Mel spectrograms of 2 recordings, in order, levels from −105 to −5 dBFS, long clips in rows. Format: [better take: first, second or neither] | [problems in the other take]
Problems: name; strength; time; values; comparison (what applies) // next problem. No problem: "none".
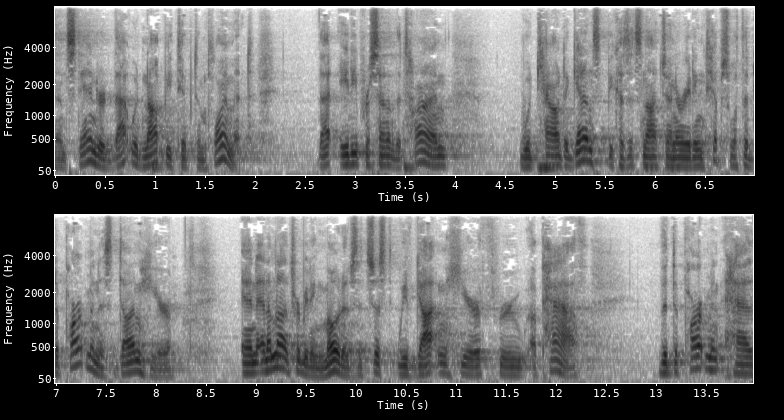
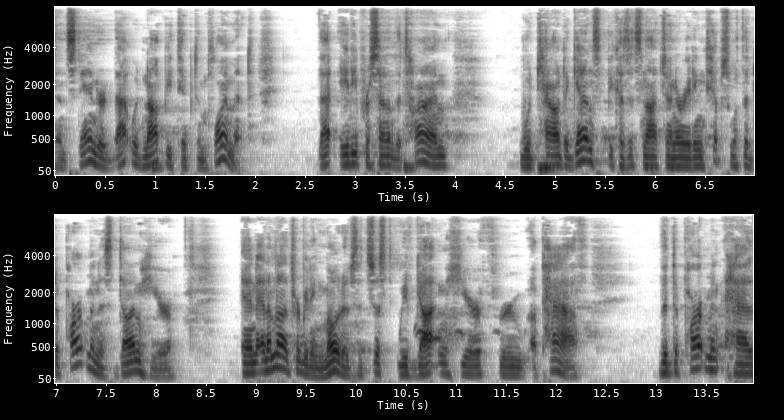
first | noise reduction (classical method WPE with log-MMSE)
